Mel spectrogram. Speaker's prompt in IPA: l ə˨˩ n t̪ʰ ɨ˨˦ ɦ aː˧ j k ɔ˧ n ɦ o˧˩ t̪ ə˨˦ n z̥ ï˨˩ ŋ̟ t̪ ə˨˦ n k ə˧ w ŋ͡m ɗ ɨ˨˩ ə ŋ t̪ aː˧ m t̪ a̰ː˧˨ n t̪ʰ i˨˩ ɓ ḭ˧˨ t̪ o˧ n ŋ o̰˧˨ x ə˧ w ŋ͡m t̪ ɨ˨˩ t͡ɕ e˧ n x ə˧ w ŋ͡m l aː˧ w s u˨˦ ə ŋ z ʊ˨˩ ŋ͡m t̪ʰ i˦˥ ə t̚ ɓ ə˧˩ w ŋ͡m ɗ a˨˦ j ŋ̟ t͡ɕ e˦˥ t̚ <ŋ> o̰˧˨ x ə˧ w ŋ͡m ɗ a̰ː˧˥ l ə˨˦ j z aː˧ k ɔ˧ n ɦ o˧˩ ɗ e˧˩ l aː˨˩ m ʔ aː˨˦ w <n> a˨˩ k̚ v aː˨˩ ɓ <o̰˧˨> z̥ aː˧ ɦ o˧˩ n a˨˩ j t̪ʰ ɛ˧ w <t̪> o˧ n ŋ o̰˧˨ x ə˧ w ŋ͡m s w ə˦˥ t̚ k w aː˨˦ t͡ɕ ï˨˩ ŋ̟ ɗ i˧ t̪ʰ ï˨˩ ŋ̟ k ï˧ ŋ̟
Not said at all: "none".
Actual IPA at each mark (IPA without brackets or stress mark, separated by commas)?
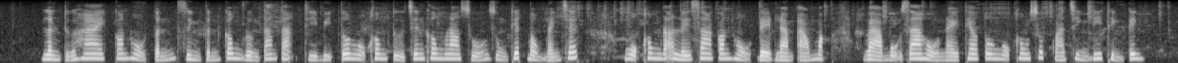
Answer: ŋ, m, o̰˧˨, t̪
